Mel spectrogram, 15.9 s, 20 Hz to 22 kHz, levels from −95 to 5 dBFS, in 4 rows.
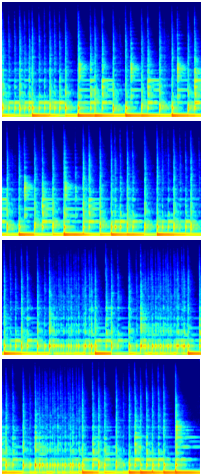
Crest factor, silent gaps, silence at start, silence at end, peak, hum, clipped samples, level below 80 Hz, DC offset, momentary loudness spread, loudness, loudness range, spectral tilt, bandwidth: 18 dB; none; 0 s; 0 s; -4 dBFS; none; under 0.1%; -34 dBFS; under 0.1%; 7 LU; -25 LUFS; 2 LU; -8.5 dB/octave; 7.2 kHz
